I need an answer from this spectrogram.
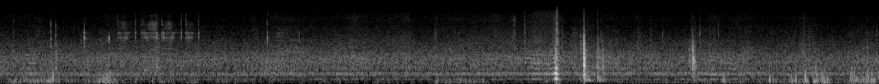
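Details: Steady drone of many honey bees at new hives being fed, an even low-pitched hum throughout with occasional faint clicks and two brief sharp taps just past the midpoint.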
